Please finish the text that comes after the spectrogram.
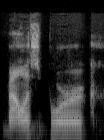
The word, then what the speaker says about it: Malus Borg: And am I saying it right, Malus Borg? Yep. It's Malus Borg because the Malus Maleficarum, the Witch's Hammer, the infamous book of witch hunting.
